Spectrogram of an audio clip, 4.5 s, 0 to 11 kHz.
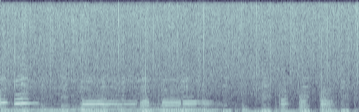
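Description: Old 78 rpm shellac record of a vocal quartet with guitar in swing rhythm: a wordless, horn-like lead line with wavering pitch over a pulsing bass line and strummed guitar chords. Crackle and hiss of the disc's surface noise runs under the music.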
